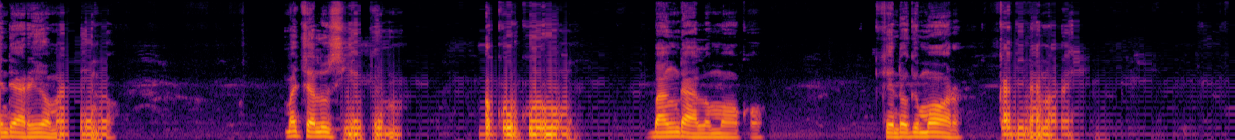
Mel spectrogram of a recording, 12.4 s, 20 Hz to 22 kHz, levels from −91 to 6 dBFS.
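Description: From 0.57 to 1.07 s, from 3.40 to 6.44 s (ending just before "bang' ndalo moko") and from 10.01 s, after "kendo gimor", to the end at 12.36 s, the speech takes on a robotic sound from repeated short buffers. It is a rigid, metallic buzz at 188 Hz that only loosely follows the words. The likely cause is audio arriving too seldom, so a segment of about 5.3 ms is looped over roughly 70% of the stretch while the real audio is skipped.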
